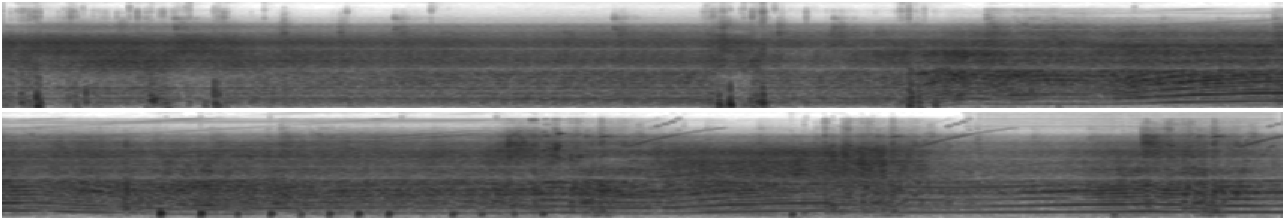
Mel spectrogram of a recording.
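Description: A race car engine in the drag racing game Race Max Pro revs loudly and continuously, climbing through gear shifts with rising and falling pitch sweeps and occasional tire noise, with no talking.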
